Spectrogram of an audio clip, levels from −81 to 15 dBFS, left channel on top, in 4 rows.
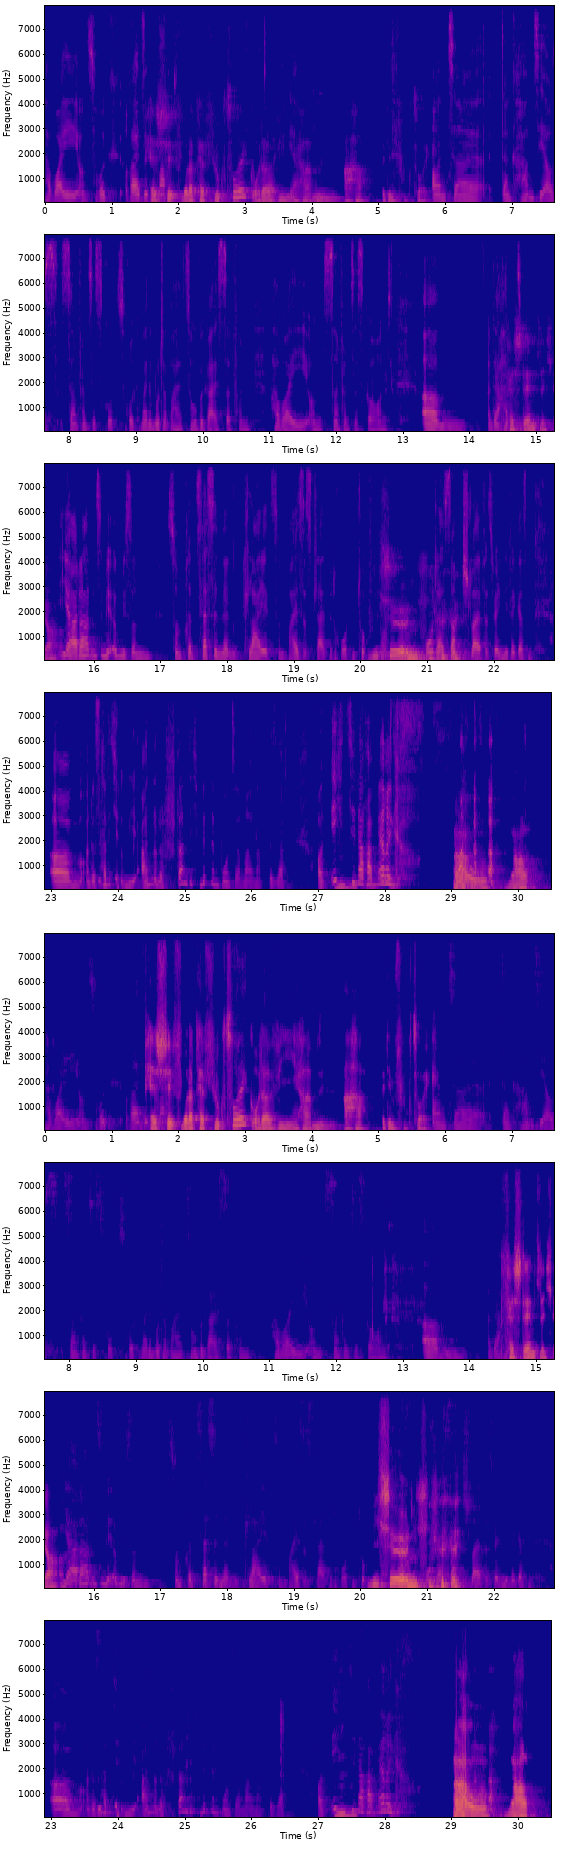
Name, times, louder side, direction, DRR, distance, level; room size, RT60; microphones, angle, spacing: voice 1, 0.0-1.8 3.3-4.5 5.2-5.4 5.8-6.6 6.9-14.0 14.3-14.9 15.5-16.9 17.1-20.5 21.0-28.5 29.1-29.2 29.5-29.6, left 7 dB, 75° left, 0.5 m, -47 dB
voice 2, 1.5-4.2 4.5-4.8 5.1-5.8 14.5-15.5 20.1-21.5 27.3-27.4 29.0-29.5 29.9-30.1, right 7 dB, 70° right, 0.4 m, -34 dB
22.5 x 9.0 x 3.3 m
head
